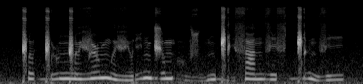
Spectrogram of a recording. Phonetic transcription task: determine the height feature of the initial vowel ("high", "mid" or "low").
mid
